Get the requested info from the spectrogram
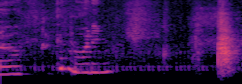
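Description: Two brief wordless voiced sounds from a woman, one right at the start and one about half a second in, over a faint steady buzz.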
